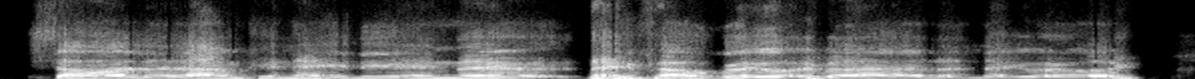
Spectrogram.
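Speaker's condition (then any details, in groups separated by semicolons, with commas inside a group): Cerebral palsy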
